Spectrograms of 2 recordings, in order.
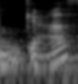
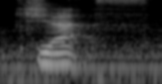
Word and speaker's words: guess: make the J sound this word if we were going to spell guess the way it is g e s it has this g e after it which would make it say Jess so the U's job is to protect that g so it stays the hard sound G because without that U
